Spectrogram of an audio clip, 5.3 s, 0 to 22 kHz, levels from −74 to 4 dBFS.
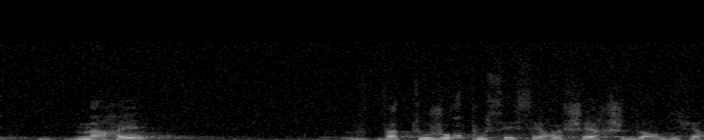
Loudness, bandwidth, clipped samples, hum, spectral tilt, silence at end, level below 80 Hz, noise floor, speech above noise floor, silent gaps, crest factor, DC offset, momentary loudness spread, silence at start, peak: -35 LUFS; 15.5 kHz; under 0.1%; none; -6.5 dB/octave; 0 s; -66 dBFS; -57 dBFS; 23 dB; none; 20 dB; under 0.1%; 23 LU; 0 s; -16 dBFS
